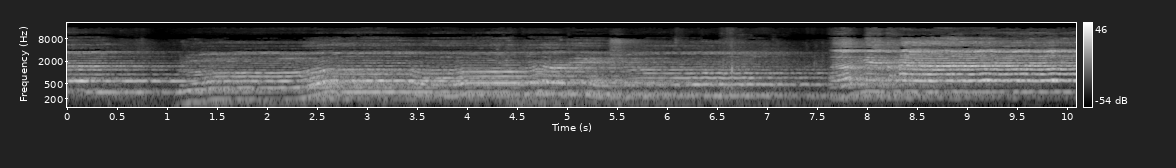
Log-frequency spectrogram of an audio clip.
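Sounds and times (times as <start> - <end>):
man chanting with echo: 0.0 - 10.0.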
